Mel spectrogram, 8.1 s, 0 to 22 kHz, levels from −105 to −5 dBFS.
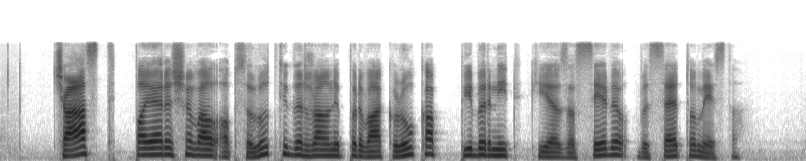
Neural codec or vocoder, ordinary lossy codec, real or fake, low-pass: codec, 16 kHz, 1 kbps, FunCodec, trained on LibriTTS, 50 frames a second; none; fake; 7.2 kHz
